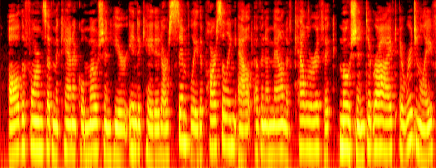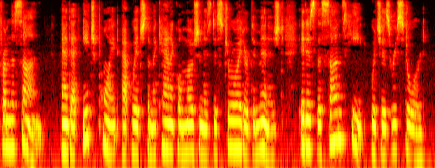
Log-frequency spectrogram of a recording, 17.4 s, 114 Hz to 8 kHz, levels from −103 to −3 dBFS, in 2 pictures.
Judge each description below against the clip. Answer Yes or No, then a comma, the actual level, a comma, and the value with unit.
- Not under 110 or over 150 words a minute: No, average, 160 wpm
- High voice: No, medium, 175 Hz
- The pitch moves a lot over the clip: No, average, 2.8 semitones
